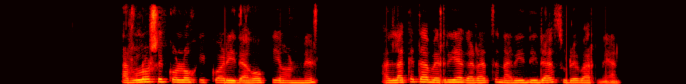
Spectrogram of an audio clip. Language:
Basque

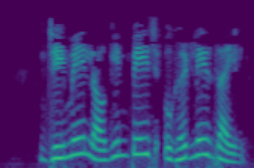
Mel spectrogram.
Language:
Marathi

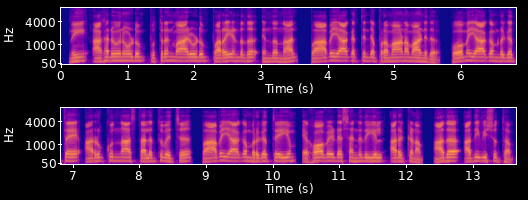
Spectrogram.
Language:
Malayalam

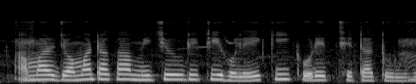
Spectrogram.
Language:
Bangla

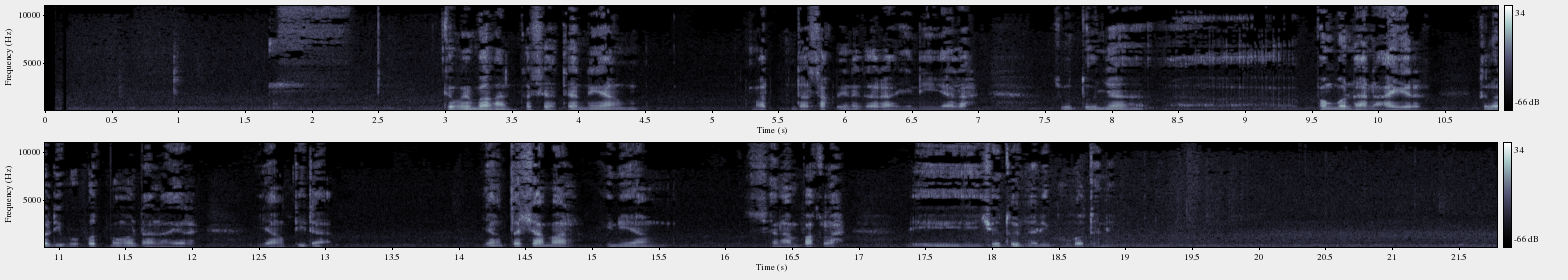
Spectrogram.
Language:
Sabah Malay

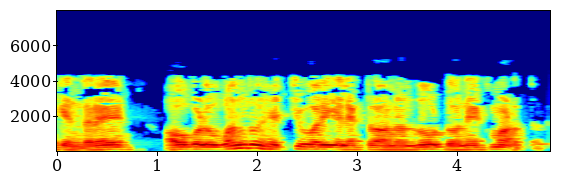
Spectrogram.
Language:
Kannada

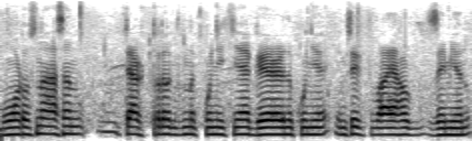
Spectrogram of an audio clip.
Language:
Kashmiri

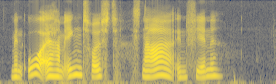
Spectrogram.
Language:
Danish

